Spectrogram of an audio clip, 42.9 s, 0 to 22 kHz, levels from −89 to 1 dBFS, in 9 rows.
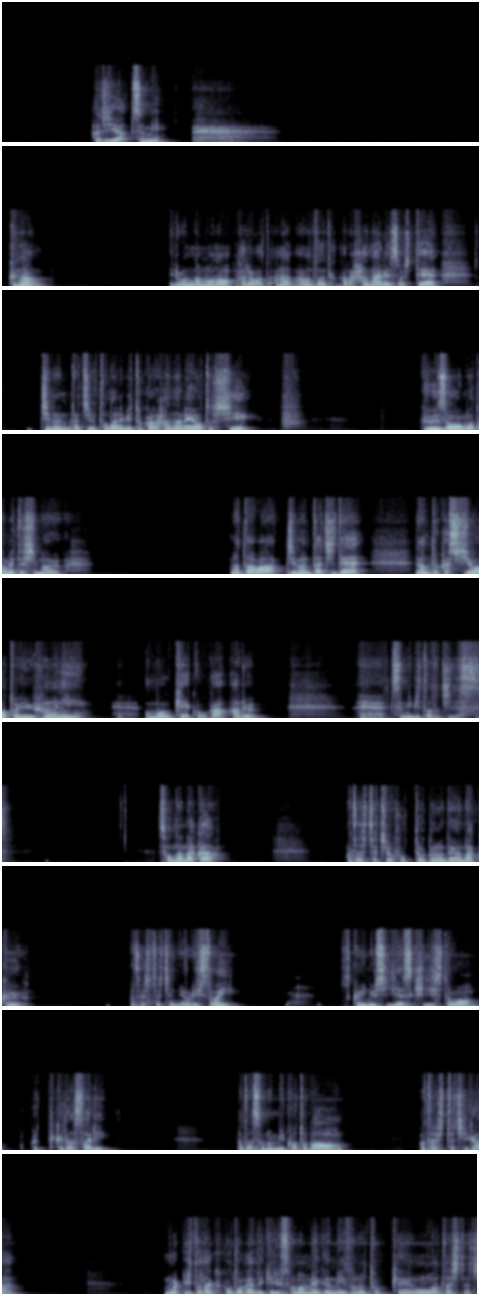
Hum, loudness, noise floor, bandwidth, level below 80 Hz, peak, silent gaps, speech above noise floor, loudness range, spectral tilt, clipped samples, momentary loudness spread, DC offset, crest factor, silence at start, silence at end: none; -31 LUFS; -89 dBFS; 12.5 kHz; -76 dBFS; -12 dBFS; none; 59 dB; 7 LU; -4 dB/octave; under 0.1%; 16 LU; under 0.1%; 22 dB; 0.9 s; 0 s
